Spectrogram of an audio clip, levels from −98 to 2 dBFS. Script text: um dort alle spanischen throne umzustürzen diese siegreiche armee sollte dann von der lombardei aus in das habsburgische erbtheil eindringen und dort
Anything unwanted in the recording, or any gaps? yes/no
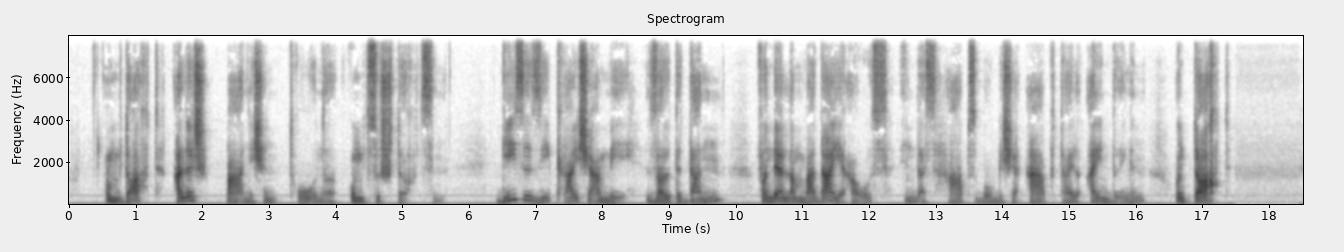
no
